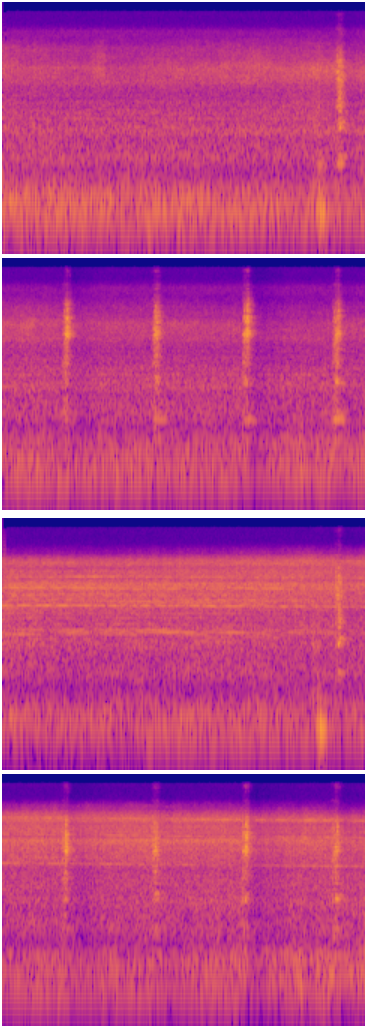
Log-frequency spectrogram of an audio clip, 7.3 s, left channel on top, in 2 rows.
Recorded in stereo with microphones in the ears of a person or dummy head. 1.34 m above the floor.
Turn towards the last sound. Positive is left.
turn(degrees=-80)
